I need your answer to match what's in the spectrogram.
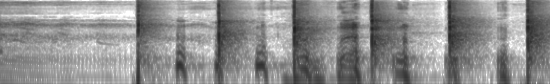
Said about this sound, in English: And that's not me clapping for enjoyment. That's me imitating. That's dad going to church.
